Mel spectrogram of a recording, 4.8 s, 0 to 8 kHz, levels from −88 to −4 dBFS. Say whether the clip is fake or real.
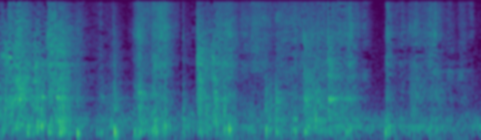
real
